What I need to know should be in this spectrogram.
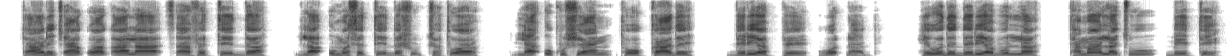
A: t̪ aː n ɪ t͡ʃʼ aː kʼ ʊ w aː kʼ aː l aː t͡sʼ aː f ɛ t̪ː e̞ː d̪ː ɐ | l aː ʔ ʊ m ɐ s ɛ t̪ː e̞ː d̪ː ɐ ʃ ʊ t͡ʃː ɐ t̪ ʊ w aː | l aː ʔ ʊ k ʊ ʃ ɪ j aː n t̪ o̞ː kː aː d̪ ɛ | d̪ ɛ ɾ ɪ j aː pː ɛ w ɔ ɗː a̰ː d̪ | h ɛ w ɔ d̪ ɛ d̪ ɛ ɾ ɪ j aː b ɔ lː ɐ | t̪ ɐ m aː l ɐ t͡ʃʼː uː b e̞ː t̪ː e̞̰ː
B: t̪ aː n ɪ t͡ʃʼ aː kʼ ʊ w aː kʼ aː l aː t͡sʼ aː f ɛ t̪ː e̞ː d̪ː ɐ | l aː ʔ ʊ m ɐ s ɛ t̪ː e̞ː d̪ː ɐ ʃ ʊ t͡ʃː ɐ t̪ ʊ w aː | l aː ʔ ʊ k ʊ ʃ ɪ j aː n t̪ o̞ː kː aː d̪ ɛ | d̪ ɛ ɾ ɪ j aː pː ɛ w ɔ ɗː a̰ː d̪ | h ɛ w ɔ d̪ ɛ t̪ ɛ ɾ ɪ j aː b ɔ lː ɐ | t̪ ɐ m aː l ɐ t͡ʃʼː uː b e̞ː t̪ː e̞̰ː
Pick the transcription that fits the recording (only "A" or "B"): A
